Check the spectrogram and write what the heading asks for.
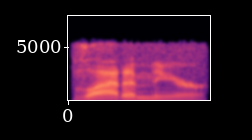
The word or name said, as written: Vladimir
